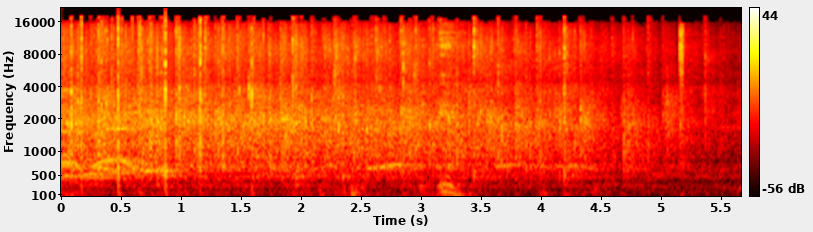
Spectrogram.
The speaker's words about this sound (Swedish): Ge honom en applåd.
